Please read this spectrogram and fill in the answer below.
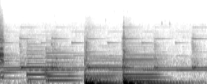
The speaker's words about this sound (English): Thank you, doorbell. Glad to hear you weigh in on this, too.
